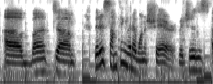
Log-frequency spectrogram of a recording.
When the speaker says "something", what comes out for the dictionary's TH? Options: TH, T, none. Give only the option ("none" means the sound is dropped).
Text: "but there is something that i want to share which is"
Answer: TH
